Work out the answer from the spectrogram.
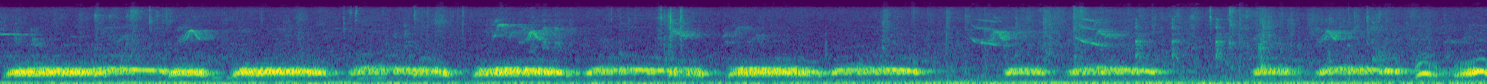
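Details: Two male spotted doves placed side by side to compare their inner-circle cooing style; a long run of low, hollow coos, each about half a second, repeated almost without pause, with faint higher chirps from other birds behind.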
